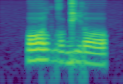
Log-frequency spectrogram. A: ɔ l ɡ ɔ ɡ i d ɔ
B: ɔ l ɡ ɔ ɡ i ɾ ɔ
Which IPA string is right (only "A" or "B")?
B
